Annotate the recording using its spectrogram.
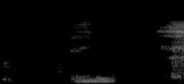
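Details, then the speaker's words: Pet dog snoring in the background of an online meeting: a brief low rattling buzz on inhaling followed by a hissing breath. "is that your dog again? Pardon? Yes, my dog. Snoring."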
